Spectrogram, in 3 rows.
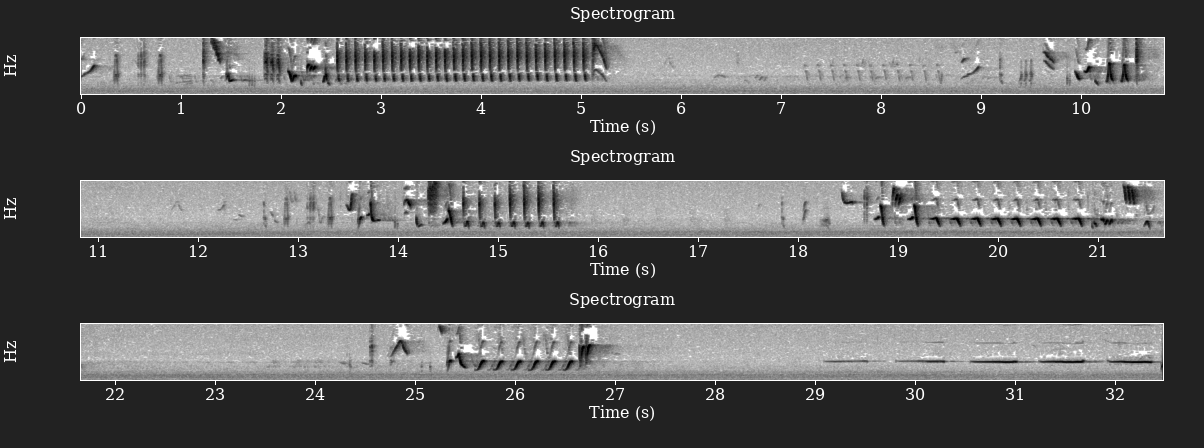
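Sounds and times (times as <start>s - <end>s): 
faint hiss: 0.0s - 32.4s
common nightingale singing: 1.3s - 5.3s, 18.7s - 21.6s, 24.8s - 26.9s, 29.1s - 32.4s.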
